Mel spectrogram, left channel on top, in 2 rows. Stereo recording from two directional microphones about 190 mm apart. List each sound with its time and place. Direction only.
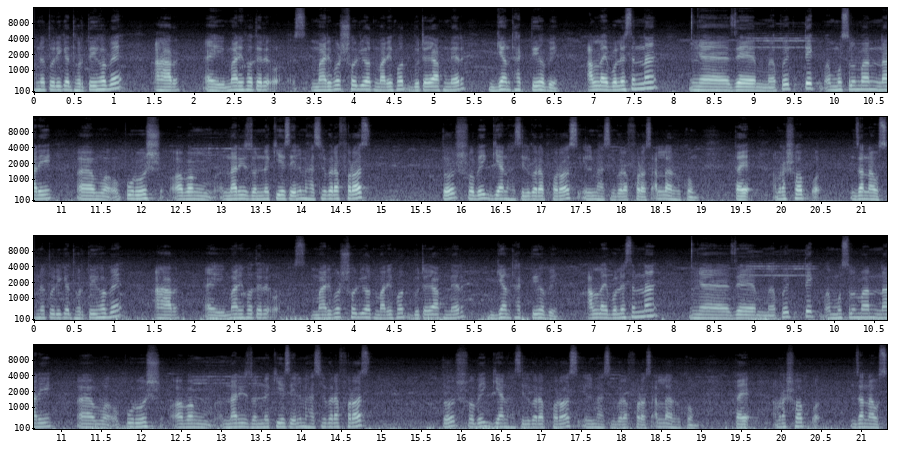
0.1 s speech: 15° left (ahead or behind)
